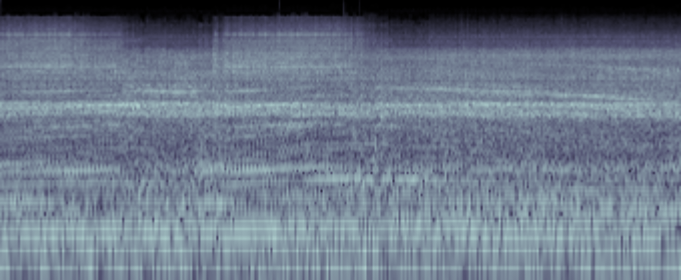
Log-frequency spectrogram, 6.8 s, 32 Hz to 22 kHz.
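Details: Kawasaki Z900RS: after cleaning and relubing the chain, a steady whir rising with speed over the engine when accelerating or in gear, seemingly from the front sprocket area; chain clean, tension OK, source not pinned down.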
